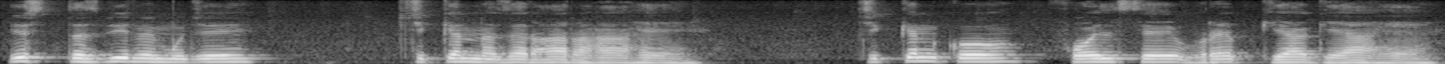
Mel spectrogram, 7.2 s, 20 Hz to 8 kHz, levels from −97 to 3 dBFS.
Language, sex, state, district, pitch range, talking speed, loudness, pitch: Hindi, male, Arunachal Pradesh, Lower Dibang Valley, 120-155 Hz, 135 wpm, -14 LUFS, 145 Hz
